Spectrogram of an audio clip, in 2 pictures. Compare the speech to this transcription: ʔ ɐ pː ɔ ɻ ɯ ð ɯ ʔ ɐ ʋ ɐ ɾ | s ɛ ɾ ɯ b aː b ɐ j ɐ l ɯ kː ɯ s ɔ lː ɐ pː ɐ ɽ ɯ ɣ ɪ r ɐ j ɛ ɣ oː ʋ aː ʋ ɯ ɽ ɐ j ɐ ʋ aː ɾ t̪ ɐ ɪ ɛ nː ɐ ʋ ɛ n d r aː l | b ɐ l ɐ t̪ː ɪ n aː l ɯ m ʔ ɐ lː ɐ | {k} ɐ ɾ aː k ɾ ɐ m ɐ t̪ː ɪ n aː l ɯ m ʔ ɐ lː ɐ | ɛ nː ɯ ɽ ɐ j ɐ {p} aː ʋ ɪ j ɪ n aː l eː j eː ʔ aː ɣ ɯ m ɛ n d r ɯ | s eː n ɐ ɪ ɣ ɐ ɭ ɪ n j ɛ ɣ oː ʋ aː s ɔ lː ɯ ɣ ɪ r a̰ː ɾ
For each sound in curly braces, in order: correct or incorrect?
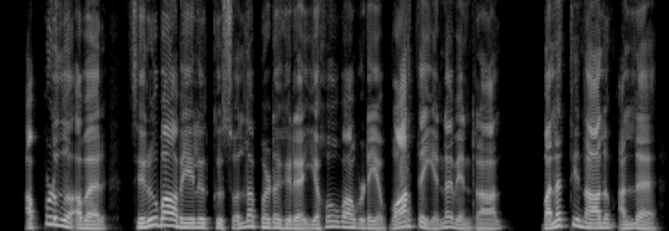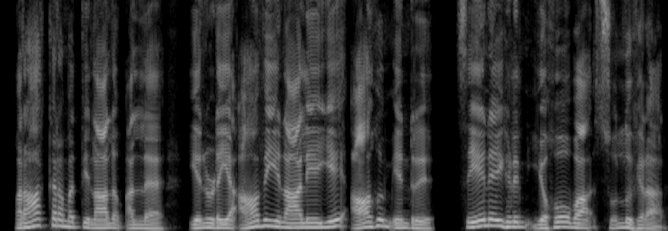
incorrect: p, incorrect: ʔ

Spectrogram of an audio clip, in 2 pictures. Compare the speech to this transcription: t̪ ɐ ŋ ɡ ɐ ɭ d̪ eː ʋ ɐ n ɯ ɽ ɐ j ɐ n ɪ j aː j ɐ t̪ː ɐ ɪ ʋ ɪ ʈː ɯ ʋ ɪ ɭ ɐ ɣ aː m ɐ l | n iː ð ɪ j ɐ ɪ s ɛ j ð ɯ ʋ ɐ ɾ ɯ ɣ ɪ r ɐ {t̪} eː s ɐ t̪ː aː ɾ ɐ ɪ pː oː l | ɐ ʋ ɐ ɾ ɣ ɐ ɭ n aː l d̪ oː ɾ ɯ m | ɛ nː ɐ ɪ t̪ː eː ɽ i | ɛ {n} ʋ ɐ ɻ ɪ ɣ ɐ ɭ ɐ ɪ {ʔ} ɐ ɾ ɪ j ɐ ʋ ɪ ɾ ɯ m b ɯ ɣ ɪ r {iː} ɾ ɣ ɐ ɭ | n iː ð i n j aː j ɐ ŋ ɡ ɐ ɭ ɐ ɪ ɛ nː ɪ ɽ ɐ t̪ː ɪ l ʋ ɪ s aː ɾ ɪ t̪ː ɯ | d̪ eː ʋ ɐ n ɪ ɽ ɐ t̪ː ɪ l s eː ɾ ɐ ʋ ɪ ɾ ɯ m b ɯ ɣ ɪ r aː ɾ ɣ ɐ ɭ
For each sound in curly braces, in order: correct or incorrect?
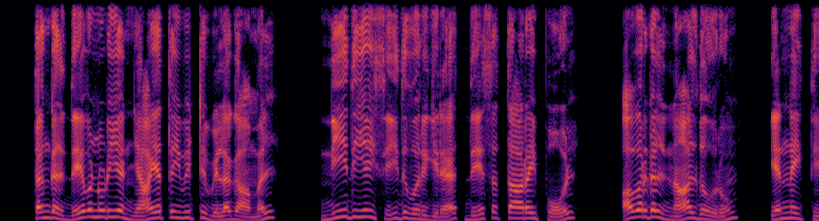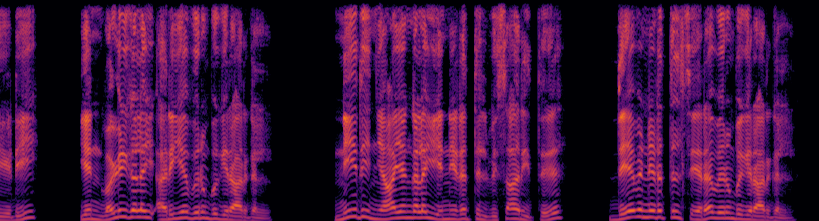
incorrect: d̪, correct, correct, incorrect: aː

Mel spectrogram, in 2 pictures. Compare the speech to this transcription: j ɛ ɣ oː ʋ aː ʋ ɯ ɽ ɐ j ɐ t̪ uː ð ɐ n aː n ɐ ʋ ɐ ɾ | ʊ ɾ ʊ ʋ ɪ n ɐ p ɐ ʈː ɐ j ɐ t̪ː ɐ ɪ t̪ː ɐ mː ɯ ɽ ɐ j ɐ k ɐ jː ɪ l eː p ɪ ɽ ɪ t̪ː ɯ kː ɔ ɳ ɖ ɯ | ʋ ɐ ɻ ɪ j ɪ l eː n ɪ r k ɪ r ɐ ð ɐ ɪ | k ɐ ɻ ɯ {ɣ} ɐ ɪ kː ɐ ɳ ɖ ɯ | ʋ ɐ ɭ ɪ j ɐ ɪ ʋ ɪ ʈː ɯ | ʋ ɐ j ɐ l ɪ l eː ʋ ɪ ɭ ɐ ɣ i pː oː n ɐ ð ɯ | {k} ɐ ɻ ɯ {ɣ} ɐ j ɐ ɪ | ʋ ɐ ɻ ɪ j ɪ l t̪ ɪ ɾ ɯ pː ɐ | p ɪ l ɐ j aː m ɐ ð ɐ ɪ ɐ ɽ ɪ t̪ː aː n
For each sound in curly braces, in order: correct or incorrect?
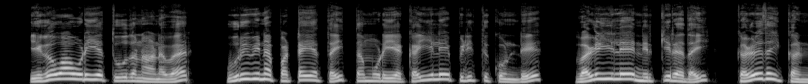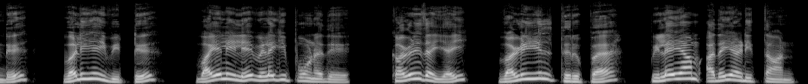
incorrect: ð, correct, incorrect: ð

